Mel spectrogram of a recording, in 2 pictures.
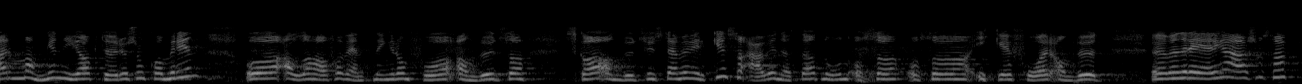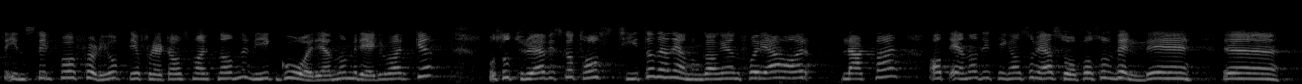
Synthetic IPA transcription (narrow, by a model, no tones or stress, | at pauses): æɾmɑŋːənyːəɑkt̪ʰøːɾəʂɔmkʰɔmːəɾɪnː | ɔɑlːəɦɑfɔɾʋɛnt̪nɪŋəɾɔmfoːɑnbʉd̪sɔ | skɑɑnbʉːd̪sʏst̪eːməʋɪɾkəsɔʔæɾʋɪnœt̪ʰːɪlɑt̪nuːənɔsːɔɔsːɔɪkːəfoːɾɑ̰nbʉd̪ | mɛnɾɛjeːɾɪŋɑæʂɔmsɑkt̪ɪnst̪ɪlt̪̚pʰɔːfœljəɔpːd̪ɪfleːʈɑlsmɑɾknɑd̪ənəʋɪɡoːɾjɛnːɔmɾeːɡəlʋæɾkəɔsɔt̪ʰɾuːjæɪʋɪskɑt̪ʰɑːɔst̪ʰiːt̪ɪld̪ɛnjɛnːɔmɡɑŋːənfɔɾjæɪhɑɾ | læːʈmæɪʔɑt̪ɛnɑʋd̪ɪt̪ʰɪŋːɑnəsɔmjæɪsoːpɔsɔmʋɛld̪ɪ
